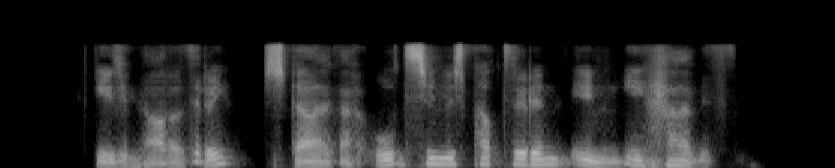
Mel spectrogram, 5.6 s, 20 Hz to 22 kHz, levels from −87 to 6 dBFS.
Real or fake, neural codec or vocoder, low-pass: fake; codec, 16 kHz, 0.5 kbps, FreqCodec, larger model; 7.2 kHz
